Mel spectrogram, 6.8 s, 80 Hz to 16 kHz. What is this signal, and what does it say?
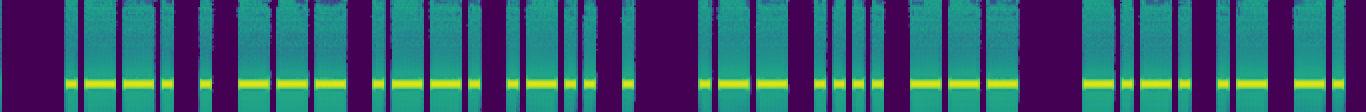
Morse code, heard as a keyed tone, about 25 wpm, 1000 Hz. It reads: PEOPLE WHO CAN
